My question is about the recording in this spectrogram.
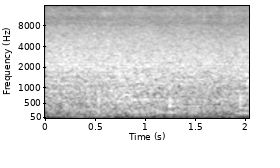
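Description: Steady rushing background noise with a faint low hum, with no distinct sound standing out.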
